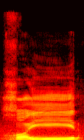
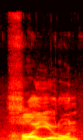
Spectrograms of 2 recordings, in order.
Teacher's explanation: خیر، تو ہم جو ہے را کو باریک پڑھیں گے، کیونکہ را ساکن ہو جائے گا اور اس سے پہلے یا ساکن ہے، تو را کو پھر باریک پڑھا جائے گا ۔ خیرون، اس وقت ہم را کو پر پڑھیں گے، آگے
